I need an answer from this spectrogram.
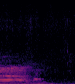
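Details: Ram on a sheep farm in the morning as the flock waits to go out to pasture: one wavering, high bleat that slides downward and fades within half a second, with people chatting nearby.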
